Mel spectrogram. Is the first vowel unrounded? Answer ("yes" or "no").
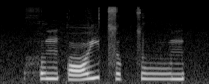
no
